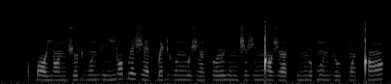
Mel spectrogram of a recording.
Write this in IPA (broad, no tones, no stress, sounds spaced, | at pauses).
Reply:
ɓ ɔ j ɔ̃ n d͡ʒ u ɖʱ ũ n z i j ɔ b ɛ ʒ ɛ ɡ͡b ə ɖʱ ʊ ŋ ʊ ʒ ə̃ k ʊ ɹ i n d͡ʒ ə ʒ i ŋ͡ǃ ɔ ʒ ɜ k i ŋ ʊ ɓ ũ n z u ɡ͡b ɔ̃ ǃ ɔ̃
